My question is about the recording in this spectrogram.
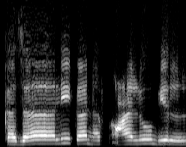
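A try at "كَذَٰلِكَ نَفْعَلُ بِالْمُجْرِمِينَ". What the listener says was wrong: Lu-nya panjang apa pendek ya? Lu-nya panjang apa pendek ya? Pendek. Tadi ada ketahan sedikit. Coba, jangan ditahan.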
